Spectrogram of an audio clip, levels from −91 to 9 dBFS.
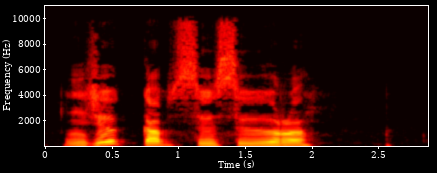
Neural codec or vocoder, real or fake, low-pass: none; real; 9.9 kHz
